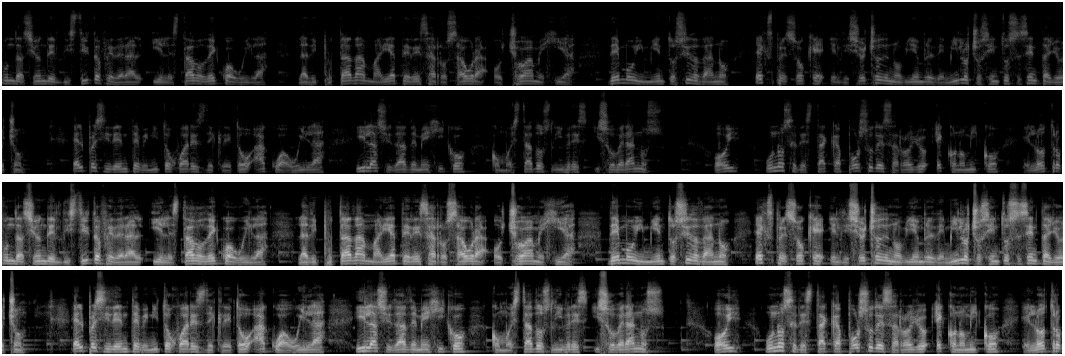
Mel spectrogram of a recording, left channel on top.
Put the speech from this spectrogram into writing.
del Distrito Federal y el Estado de Coahuila, la diputada María Teresa Rosaura Ochoa Mejía, de Movimiento Ciudadano, expresó que el 18 de noviembre de 1868, el presidente Benito Juárez decretó a Coahuila y la Ciudad de México como estados libres y soberanos. Hoy, uno se destaca por su desarrollo económico, el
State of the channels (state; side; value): quieter; left; 18.6 dB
